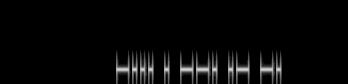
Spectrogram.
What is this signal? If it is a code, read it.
Morse code, heard as a keyed tone, about 30 wpm, 700 Hz. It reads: BEGAN
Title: Top 300 Words 30wpm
